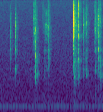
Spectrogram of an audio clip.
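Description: Computer keyboard keystrokes while editing code: a few scattered key taps, then a quick run of taps about one and a half seconds in.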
